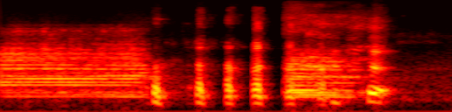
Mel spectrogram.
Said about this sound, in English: How loud was that train? Dude, I live next to the train, man. That's my life. I really don't even notice it anymore. I love it. I love that sound, though. Like at night when you're sleeping, the train going by on the tracks.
